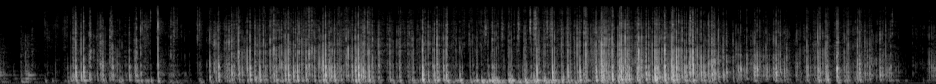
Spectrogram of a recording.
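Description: A translucent red rounded-square plastic food storage lid is held up in the hands and rapidly scratched and tapped with long nails. Dense, crackly scratching with quick clicky taps fills the mid range, with a low-mid hum of friction underneath. It starts after a brief quiet moment, builds into a steady, busy stream, and fades out near the end.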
